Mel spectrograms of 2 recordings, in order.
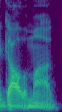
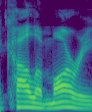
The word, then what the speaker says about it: calamari: I'd rather somebody say calamari because at least you're sounding out every syllable and it's closer to the way Italians say it than Galamad.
